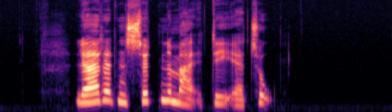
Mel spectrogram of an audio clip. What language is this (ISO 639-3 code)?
dan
